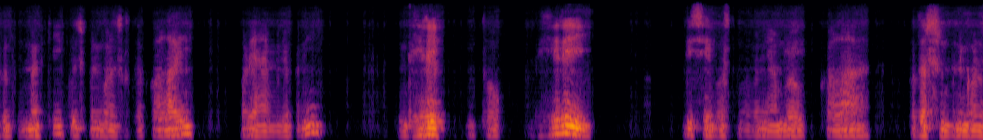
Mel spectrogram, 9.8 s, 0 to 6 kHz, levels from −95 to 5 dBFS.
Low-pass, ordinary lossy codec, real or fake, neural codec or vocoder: 5.4 kHz; none; fake; vocoder, 24 kHz, 100 mel bands, Vocos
